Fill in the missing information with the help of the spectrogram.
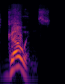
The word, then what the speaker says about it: Goins: My real last name is Goins, right? Which is G-O-I-N-S. But it looks to people like coins. So they pronounce, oh, like Goins? It's Goins, right? And I'm like, no.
